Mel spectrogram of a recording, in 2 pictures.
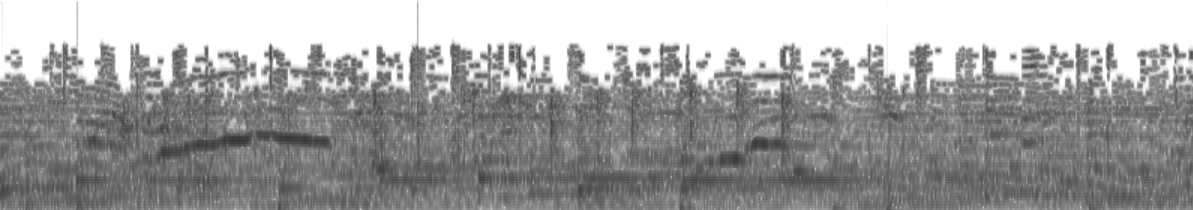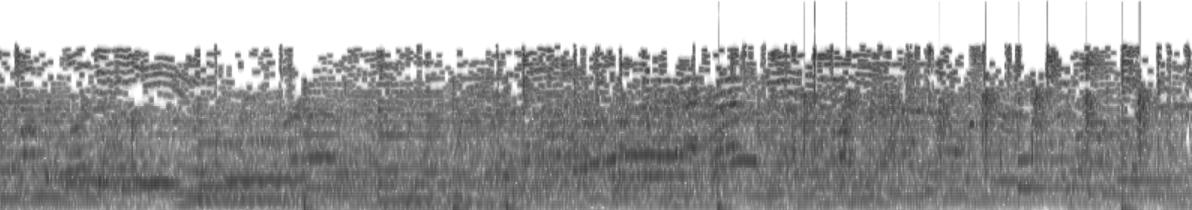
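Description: Children clapping steadily, because they recognize who it is, through a lively crowd of young voices shouting and cheering, the sound staying loud and busy throughout.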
